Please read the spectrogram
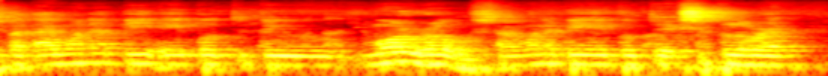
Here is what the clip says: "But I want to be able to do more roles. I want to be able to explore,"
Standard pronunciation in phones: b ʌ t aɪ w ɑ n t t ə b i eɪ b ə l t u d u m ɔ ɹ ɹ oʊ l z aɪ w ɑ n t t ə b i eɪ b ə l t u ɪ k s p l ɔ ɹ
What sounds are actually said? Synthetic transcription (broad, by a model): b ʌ t aɪ w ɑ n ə b i eɪ b ə l t u d u m ɔ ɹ ɹ oʊ l s aɪ w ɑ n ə b i eɪ b ə l t u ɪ k s p l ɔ ɹ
